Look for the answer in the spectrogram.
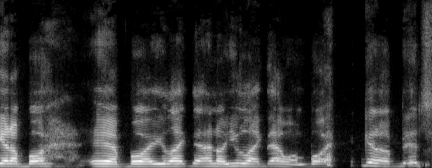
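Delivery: put-on southern Texas drawl. Retelling what a man said while whipping someone, in that random Texas drawl. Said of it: "that random Texas drawl".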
